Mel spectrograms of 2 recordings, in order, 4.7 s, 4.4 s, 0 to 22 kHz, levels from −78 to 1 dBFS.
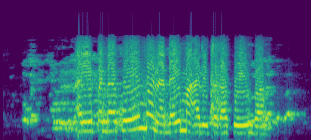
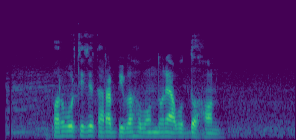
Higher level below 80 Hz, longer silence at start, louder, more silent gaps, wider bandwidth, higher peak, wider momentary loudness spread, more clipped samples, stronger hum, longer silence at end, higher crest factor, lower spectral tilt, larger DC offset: first, -46 dBFS vs -72 dBFS; first, 0.35 s vs 0.1 s; first, -7 LUFS vs -27 LUFS; neither; about the same, 8.2 kHz vs 8.6 kHz; first, 0 dBFS vs -6 dBFS; second, 11 LU vs 24 LU; neither; neither; second, 0.2 s vs 1.15 s; second, 8 dB vs 24 dB; second, -3 dB/octave vs -6.5 dB/octave; neither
